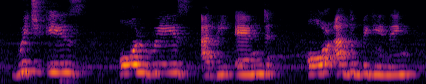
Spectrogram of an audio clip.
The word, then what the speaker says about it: y: E, that is why, that's how it's pronounced, E.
